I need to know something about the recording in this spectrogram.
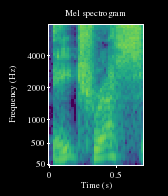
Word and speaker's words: Ahrefs: so this is a tool called ahrefs we pronounce it hrefs in the industry this just a tool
